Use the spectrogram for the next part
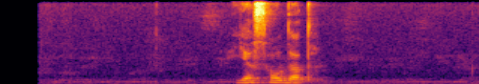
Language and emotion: Russian, neutral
